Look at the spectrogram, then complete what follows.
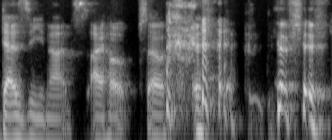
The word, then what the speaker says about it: DeeZe: one of those people I've always pronounced your name in my head as Desi and I tell Michael this but I know it's de but I'm like I always just think Desi I don't know why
